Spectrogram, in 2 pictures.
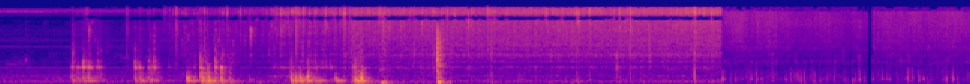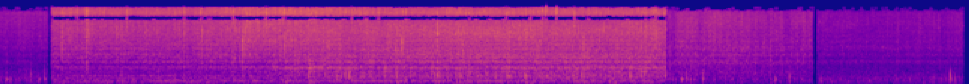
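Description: Sliced sausage and onion stir-frying in oil in a nonstick wok, sizzling steadily. In the first few seconds a quick run of knocks sounds against the pan. The sizzle is loudest in the middle part and drops back near the end.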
